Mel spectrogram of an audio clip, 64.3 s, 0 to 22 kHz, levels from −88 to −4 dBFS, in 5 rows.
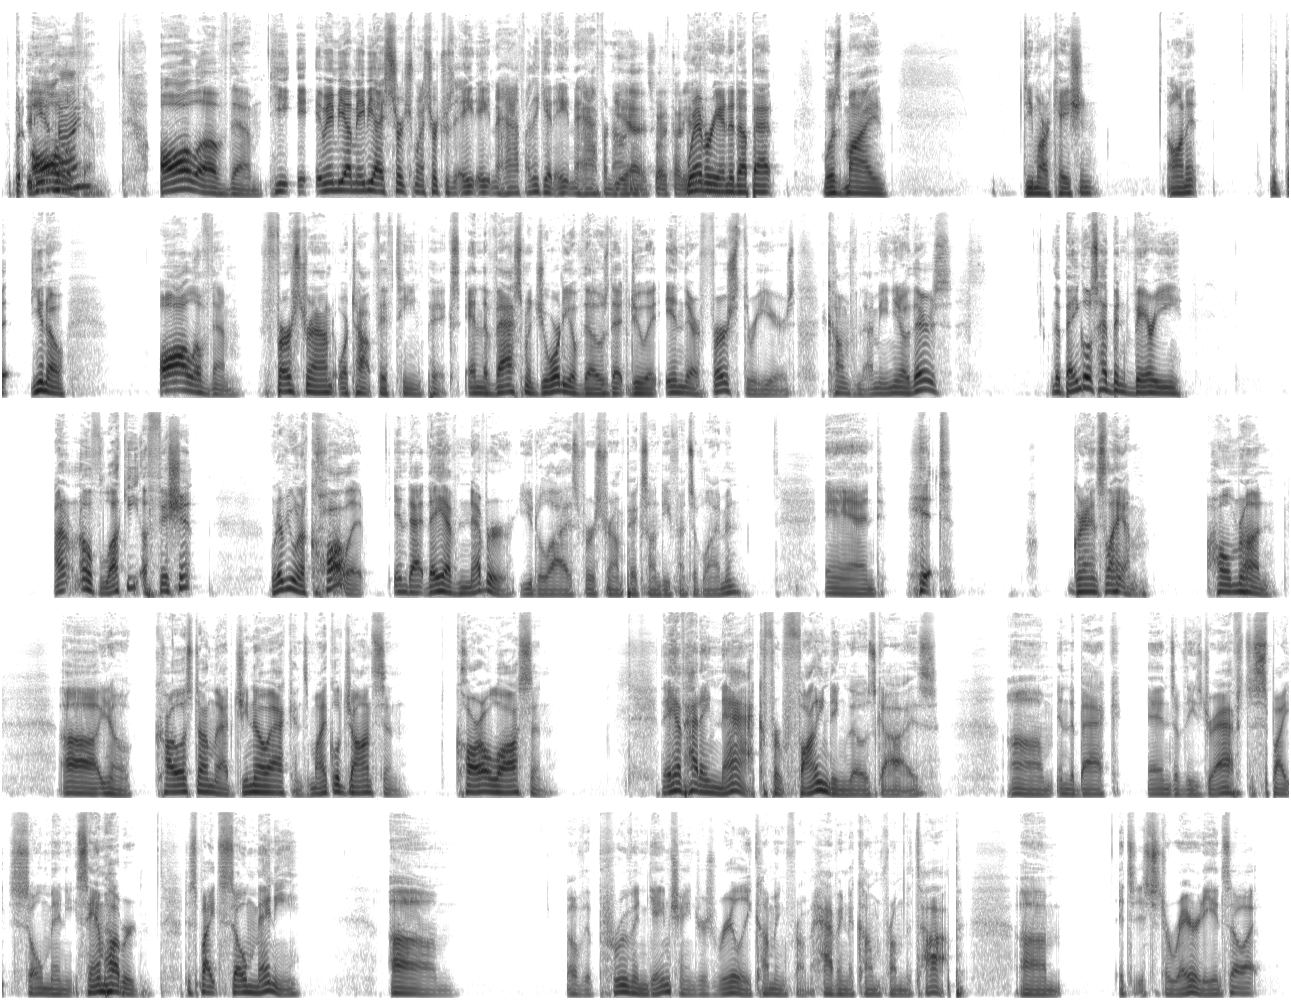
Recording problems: none

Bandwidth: 17.5 kHz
